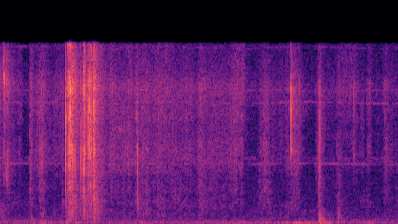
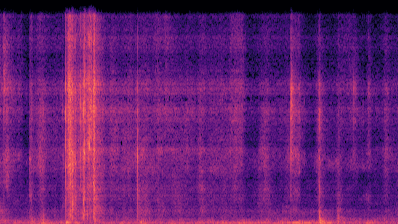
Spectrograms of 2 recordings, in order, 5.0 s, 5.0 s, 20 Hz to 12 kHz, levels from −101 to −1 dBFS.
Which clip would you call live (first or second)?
first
